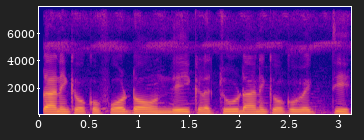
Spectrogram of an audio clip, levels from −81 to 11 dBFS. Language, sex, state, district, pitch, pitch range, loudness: Telugu, male, Andhra Pradesh, Sri Satya Sai, 135 Hz, 130-140 Hz, -18 LUFS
